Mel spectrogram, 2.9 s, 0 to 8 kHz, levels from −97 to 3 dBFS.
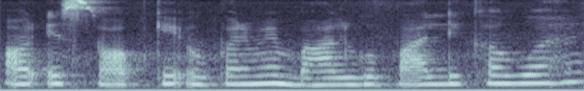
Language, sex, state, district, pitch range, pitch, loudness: Hindi, female, Bihar, Katihar, 240-265 Hz, 255 Hz, -17 LUFS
